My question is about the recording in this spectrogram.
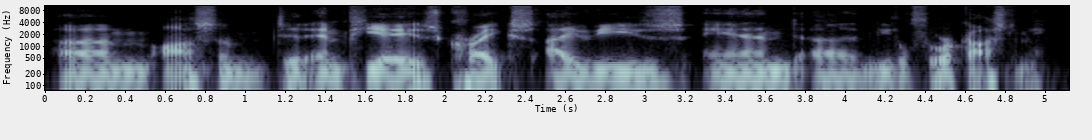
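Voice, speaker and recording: A man's voice: low voice, fairly even intonation, moderate pace, gravelly, no echo. A man hosting a casual show from a studio, teasing his co-hosts and laughing often. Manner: joking, teasing banter with frequent laughs. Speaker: podcast host. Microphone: studio mic with headphones.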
